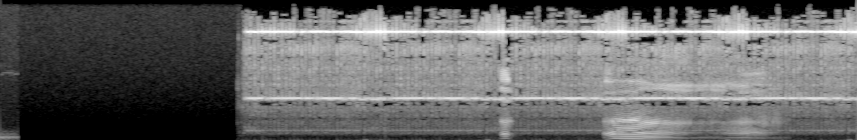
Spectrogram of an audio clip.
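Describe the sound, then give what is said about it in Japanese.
After a brief silence, an alarm clock starts ringing loudly and continuously, a steady high electronic tone that never lets up, with a voice speaking briefly over it near the end. “うわっ、目覚ましが勝手に止まったと思ったら。”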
